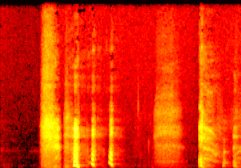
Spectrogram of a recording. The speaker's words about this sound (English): I've been too busy wiping my nose and coughing and talking about Seinfeld episodes to sip this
